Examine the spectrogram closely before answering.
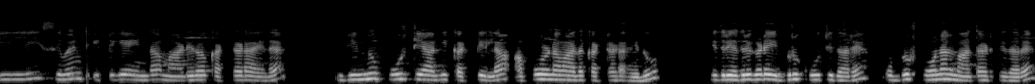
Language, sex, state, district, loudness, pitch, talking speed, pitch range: Kannada, female, Karnataka, Mysore, -24 LUFS, 220 Hz, 120 wpm, 200-235 Hz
